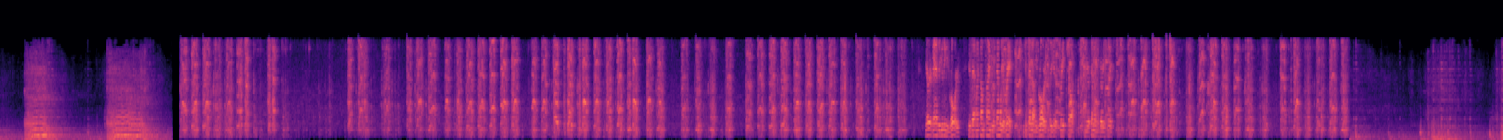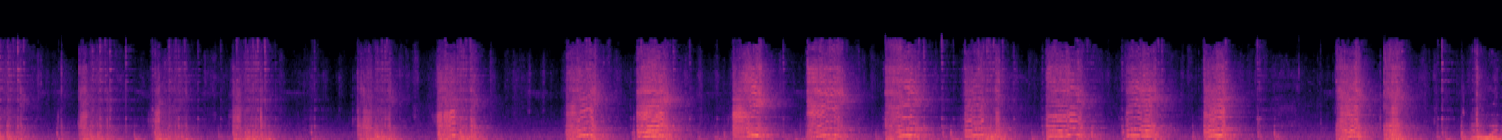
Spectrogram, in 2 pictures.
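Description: Thin jute string rasping and rubbing as four strands are drawn taut from a tensioner and wound onto a paper-wrapped cylinder firework shell turned by hand on steel rollers. It starts as a dense, thin-sounding scrape and becomes a rhythmic series of rasping strokes, a little more than one a second.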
